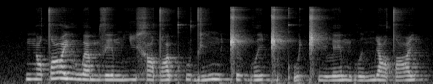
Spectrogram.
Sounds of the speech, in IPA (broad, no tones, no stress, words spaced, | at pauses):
ŋʉtˤejɨ wamzemʎi xɐdˤikʷʰɐ dimŋɨ ǁɨɡʷei̯ɡ͡ǁɨ kʷʼaǁʰilemɡʷi mitˤui̯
